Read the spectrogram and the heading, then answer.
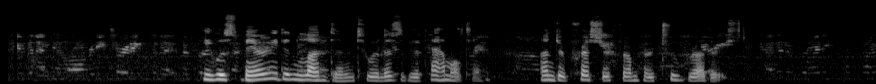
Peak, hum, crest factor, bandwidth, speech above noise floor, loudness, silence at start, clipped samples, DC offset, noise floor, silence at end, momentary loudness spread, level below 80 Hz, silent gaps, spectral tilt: -8 dBFS; none; 22 dB; 11 kHz; 29 dB; -29 LUFS; 0.15 s; under 0.1%; under 0.1%; -57 dBFS; 0.55 s; 22 LU; -86 dBFS; none; -4 dB/octave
